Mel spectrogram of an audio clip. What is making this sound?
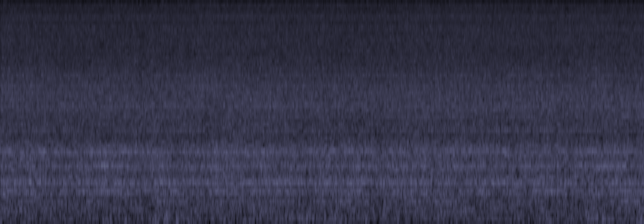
fan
